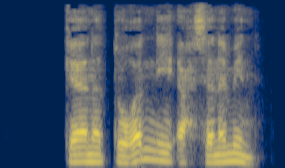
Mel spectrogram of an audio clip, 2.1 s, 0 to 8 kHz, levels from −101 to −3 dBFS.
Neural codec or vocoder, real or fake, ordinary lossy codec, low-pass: none; real; MP3, 48 kbps; 7.2 kHz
